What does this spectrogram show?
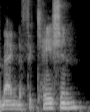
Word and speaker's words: magnification: So this is going to be the stressed syllable in the word magnification. Magnification. So that's where the accent goes.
